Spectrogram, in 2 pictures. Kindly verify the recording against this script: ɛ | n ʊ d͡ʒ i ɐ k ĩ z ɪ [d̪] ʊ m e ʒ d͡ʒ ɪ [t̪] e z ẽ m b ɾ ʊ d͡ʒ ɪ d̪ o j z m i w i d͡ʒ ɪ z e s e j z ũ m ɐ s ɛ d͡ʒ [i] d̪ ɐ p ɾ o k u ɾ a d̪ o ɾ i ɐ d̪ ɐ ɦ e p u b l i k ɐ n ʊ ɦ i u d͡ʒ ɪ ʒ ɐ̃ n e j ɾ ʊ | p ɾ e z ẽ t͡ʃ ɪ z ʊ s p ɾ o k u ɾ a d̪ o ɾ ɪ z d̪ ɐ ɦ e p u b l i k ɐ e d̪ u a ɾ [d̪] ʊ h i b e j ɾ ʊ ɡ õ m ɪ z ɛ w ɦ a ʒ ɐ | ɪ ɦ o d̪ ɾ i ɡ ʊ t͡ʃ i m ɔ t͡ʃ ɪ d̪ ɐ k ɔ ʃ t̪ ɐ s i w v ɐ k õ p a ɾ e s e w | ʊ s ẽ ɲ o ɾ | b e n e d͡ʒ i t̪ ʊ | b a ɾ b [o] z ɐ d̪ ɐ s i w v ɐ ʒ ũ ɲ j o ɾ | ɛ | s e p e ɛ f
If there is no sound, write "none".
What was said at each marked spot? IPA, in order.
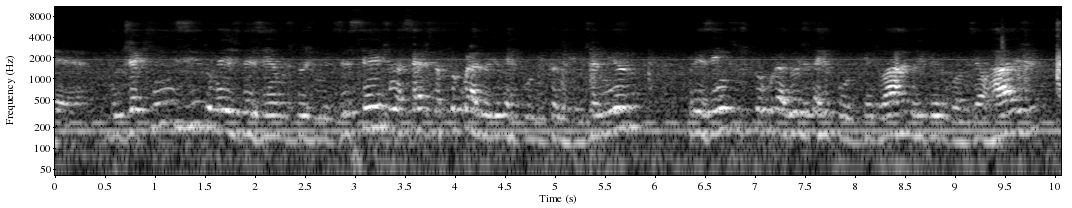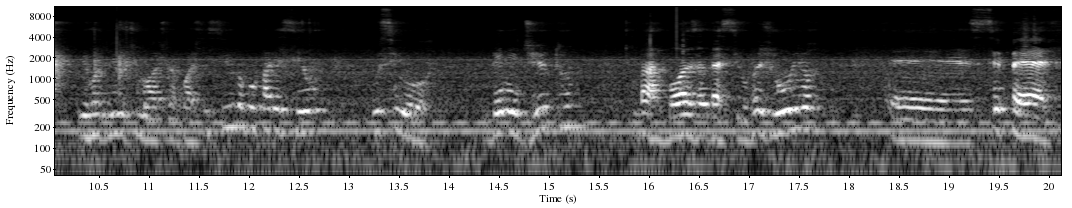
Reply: d̪, d̪, ɪ, d̪, ɔ

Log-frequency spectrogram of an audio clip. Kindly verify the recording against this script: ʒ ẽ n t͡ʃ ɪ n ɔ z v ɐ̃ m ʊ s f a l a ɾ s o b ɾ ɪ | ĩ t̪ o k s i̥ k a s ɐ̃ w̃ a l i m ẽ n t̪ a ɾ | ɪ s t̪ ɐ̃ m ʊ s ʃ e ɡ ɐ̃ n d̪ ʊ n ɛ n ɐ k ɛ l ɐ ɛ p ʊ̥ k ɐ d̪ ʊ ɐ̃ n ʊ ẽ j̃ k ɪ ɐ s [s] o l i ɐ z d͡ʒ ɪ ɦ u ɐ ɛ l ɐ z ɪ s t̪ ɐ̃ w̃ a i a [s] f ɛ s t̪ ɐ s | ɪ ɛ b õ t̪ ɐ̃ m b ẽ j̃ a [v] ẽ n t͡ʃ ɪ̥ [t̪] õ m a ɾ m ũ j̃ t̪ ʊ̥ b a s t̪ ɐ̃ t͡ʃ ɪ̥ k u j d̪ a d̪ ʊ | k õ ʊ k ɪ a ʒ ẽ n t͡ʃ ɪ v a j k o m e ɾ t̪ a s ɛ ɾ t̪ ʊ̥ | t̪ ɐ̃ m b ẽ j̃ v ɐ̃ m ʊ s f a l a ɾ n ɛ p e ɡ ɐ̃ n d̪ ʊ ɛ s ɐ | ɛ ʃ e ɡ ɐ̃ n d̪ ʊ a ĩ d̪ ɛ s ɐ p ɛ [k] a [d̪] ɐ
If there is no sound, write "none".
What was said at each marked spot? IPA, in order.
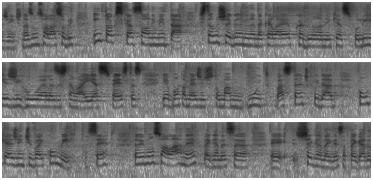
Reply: f, s, ʒ, t̪, ɡ, d̪

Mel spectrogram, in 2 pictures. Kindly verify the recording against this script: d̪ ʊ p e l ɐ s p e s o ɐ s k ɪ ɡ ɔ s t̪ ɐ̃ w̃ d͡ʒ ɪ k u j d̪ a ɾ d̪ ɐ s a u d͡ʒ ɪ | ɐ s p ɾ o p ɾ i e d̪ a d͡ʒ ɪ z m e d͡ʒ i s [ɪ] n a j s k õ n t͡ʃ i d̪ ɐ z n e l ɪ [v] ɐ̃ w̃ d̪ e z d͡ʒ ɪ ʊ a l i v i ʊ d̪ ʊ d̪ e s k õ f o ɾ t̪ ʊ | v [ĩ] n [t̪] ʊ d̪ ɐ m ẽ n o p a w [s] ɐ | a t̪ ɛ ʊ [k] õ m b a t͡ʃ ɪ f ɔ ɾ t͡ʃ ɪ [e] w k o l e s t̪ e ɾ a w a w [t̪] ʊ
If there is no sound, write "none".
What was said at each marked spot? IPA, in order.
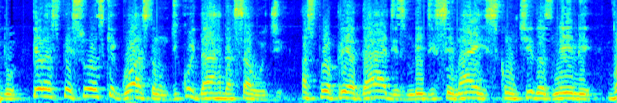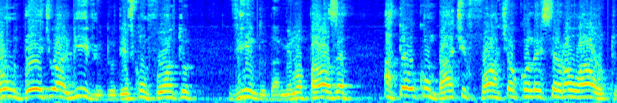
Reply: i, v, ĩ, d̪, z, k, a, t̪

